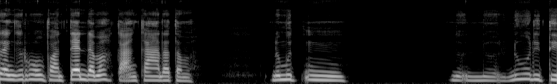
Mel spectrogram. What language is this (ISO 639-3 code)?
msw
